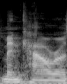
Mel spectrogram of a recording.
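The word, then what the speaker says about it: Menkaure: or catherine uh and menkaura slash mikharinas yeah on officer here the the first version the first variant is the more egyptianized form of the name the second is the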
